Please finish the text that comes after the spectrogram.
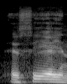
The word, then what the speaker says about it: Sein: SEIN സൈൻ. അത് EI എന്നുള്ളത് പലപ്പോഴും IA എന്നല്ല I എന്നാണ് ഉച്ചാരണം വരുന്നത്.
